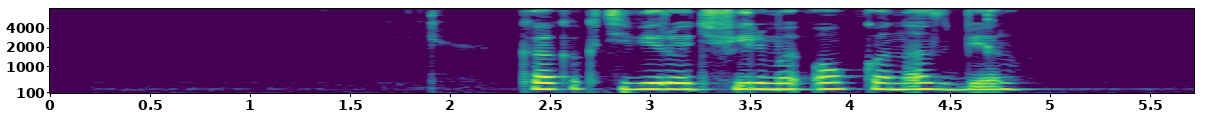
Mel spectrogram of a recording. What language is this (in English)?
Russian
